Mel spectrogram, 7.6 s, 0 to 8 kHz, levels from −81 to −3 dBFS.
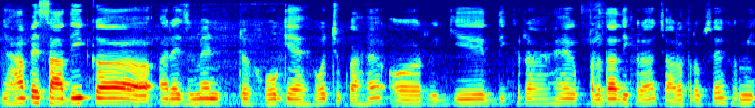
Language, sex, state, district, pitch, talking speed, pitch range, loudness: Hindi, male, Jharkhand, Garhwa, 135 Hz, 180 wpm, 130-140 Hz, -19 LUFS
